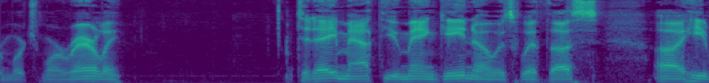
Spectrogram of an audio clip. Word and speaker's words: Mangino: how you doing today is it mangino or mangino it's mangino mangino you know as soon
